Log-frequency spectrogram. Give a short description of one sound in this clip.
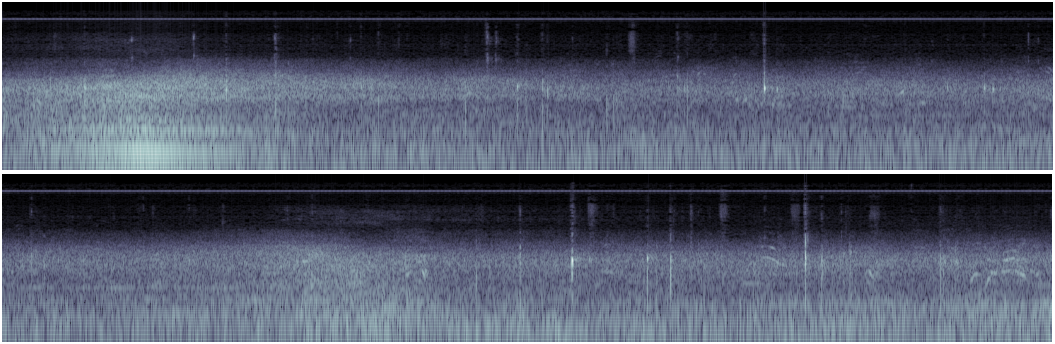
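Plastic paddles pop against a hard ball, sharp and repeated.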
